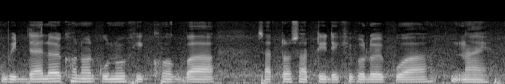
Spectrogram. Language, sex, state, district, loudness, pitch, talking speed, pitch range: Assamese, male, Assam, Hailakandi, -15 LUFS, 120 Hz, 105 wpm, 115-125 Hz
